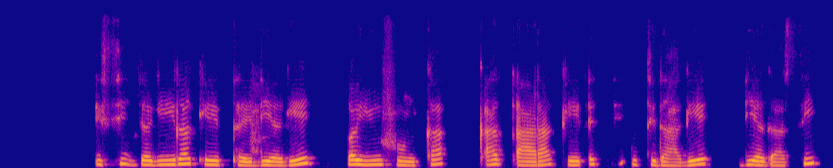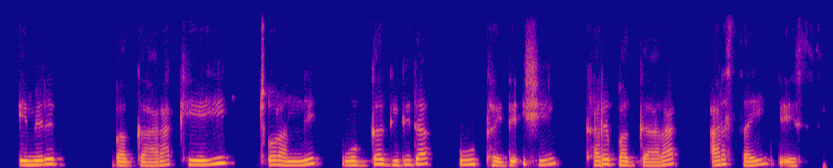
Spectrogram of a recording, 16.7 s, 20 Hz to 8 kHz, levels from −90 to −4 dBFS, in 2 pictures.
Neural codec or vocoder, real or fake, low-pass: codec, 16 kHz, 8 kbps, FunCodec, trained on Chinese and English, 25 frames a second; fake; 7.2 kHz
